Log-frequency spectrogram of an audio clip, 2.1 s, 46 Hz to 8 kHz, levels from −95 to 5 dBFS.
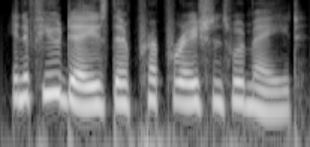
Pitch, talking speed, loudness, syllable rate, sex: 215 Hz, 230 wpm, -17 LUFS, 6.3 syllables/s, female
